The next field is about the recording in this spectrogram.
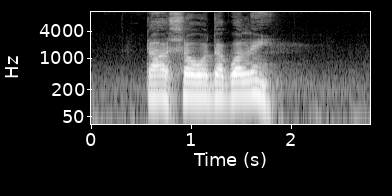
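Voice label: "dasodaquali", Cherokee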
